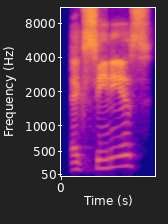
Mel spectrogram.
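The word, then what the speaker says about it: Ecsenius: bad I absolutely love exenius blennies that was a good pronunciation exsenius okay then my brain is saying it correctly that's good I hate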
